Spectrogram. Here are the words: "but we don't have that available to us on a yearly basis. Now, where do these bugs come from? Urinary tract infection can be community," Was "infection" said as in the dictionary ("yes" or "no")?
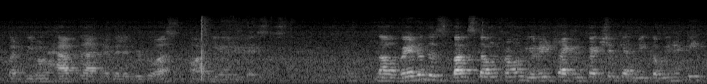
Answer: yes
